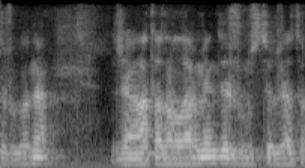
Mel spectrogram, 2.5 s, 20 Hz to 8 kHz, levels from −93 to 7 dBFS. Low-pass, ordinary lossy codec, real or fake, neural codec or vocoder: 7.2 kHz; none; real; none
